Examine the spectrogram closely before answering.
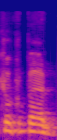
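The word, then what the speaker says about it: Kogelberg: itself that occurs in the co cleberg it's pronounced cleberg biosphere at the bottom there this is a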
